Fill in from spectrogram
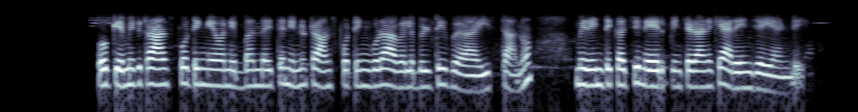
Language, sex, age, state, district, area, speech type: Telugu, female, 30-45, Telangana, Karimnagar, urban, conversation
